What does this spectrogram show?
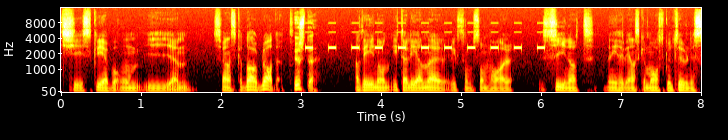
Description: Beep code, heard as a piezo beeper, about 2650 Hz, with speech in Swedish. 11 short. In AMI BIOS tables: cache memory error.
